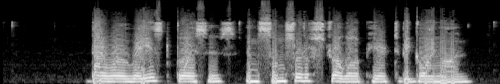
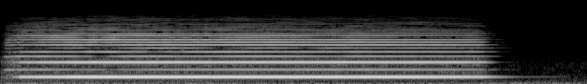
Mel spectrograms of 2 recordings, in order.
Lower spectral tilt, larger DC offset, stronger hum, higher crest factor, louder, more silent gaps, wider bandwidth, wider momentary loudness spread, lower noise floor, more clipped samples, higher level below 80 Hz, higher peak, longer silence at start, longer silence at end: about the same, -4 dB/octave vs -3 dB/octave; neither; neither; about the same, 8 dB vs 8 dB; first, -6 LUFS vs -12 LUFS; neither; first, over 20 kHz vs 8.8 kHz; about the same, 5 LU vs 6 LU; first, -54 dBFS vs -42 dBFS; first, 0.6% vs under 0.1%; first, -26 dBFS vs -50 dBFS; first, 0 dBFS vs -4 dBFS; first, 0.85 s vs 0.05 s; second, 0.3 s vs 0.75 s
